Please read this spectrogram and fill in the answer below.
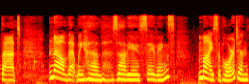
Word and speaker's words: Xavier: believe his name is pronounced Xavier.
